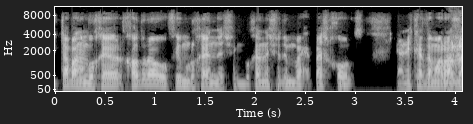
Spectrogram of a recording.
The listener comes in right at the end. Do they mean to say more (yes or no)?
no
